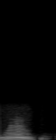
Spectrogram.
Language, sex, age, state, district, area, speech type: Hindi, female, 60+, Bihar, Muzaffarpur, rural, conversation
